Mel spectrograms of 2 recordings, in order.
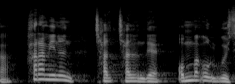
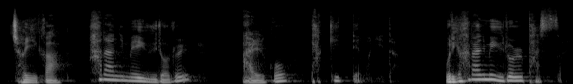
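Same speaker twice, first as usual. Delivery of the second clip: softer whispered aside; reverent whisper; 7 dB quieter than usual. Acted. Preacher drops to a whisper.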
